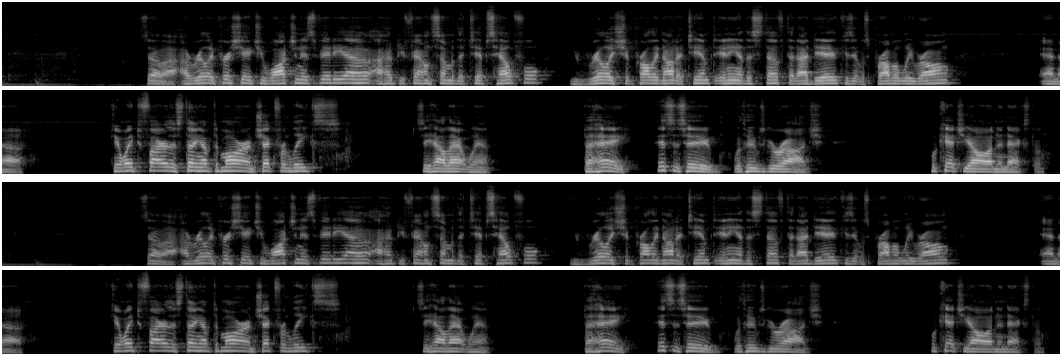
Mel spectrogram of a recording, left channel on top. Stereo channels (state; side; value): quieter; right; 5.3 dB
